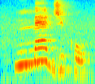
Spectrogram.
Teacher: Médico, a sílaba tônica é me.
